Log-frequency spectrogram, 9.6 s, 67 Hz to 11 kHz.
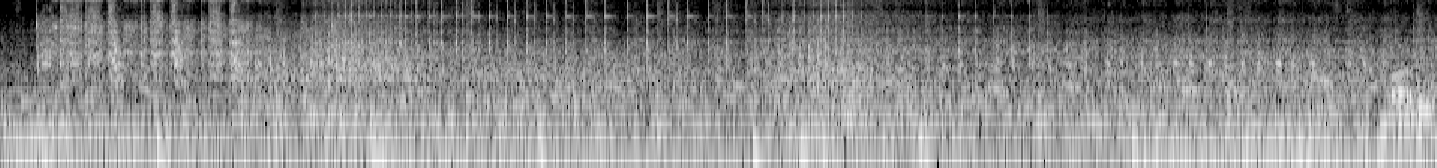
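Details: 2008 Honda CG 150 motorcycle idling and revving with rapid, hard metallic bottom-end knock; cam chain already replaced but knock persisted, diagnosed as connecting rod rather than valves.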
